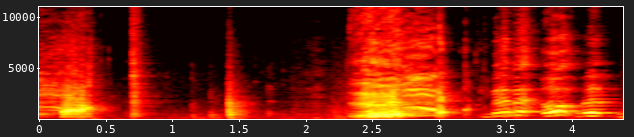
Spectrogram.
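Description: A man gagging and coughing from the taste of balut: one harsh heave just as it starts and a louder one about two and a half seconds in, with faint clicks between, then his voice near the end.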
